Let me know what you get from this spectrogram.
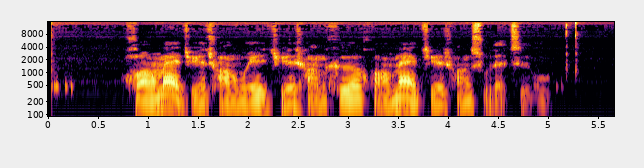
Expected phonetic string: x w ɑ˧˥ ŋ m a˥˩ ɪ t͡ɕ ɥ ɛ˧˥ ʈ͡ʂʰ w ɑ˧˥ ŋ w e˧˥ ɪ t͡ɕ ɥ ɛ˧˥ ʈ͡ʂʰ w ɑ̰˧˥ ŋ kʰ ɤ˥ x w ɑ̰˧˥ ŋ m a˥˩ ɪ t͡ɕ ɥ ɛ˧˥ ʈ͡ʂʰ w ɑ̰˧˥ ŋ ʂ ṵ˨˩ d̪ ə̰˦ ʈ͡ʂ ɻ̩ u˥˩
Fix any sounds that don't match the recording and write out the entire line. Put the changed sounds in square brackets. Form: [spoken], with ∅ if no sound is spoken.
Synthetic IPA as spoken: x w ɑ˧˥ ŋ m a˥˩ ɪ t͡ɕ ɥ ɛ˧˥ ʈ͡ʂʰ w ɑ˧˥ ŋ w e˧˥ ɪ t͡ɕ ɥ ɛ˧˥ ʈ͡ʂʰ w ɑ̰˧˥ ŋ kʰ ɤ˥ x w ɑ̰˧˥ ŋ m a˥˩ ɪ t͡ɕ ɥ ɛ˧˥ ʈ͡ʂʰ w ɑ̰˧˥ ŋ ʂ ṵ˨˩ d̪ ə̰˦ ʈ͡ʂ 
